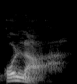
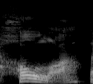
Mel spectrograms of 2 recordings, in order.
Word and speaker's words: hola: So repeat after me, hola. A lot of people say hola, but there's the H in Spanish is silent, hola.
